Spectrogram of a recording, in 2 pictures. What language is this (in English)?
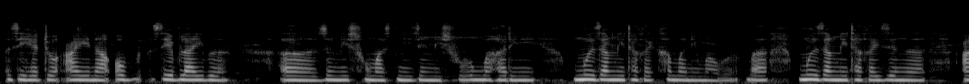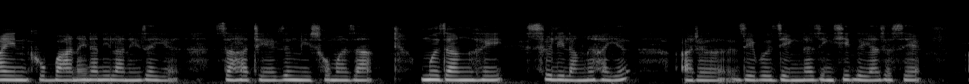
Bodo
